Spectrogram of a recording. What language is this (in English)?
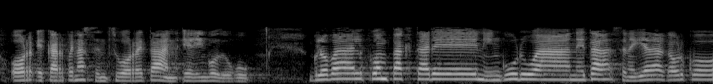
Basque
